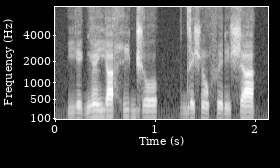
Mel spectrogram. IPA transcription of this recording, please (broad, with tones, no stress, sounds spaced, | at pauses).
j e˨ ɡ ɛ̃˧ j a˧ h i˧ d͡ʒ o˧ | d ɛ˨ ʃ ɔ̃˨ f e˨ ɾ i˨ ʃ a˧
